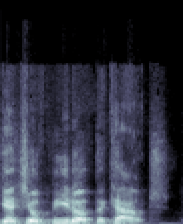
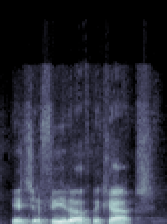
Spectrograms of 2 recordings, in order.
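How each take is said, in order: First: It is said loudly, with a raised voice. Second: It is said calmly, at normal volume.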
